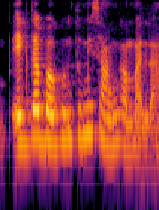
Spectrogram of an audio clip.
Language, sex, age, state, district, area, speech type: Marathi, female, 45-60, Maharashtra, Akola, urban, spontaneous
